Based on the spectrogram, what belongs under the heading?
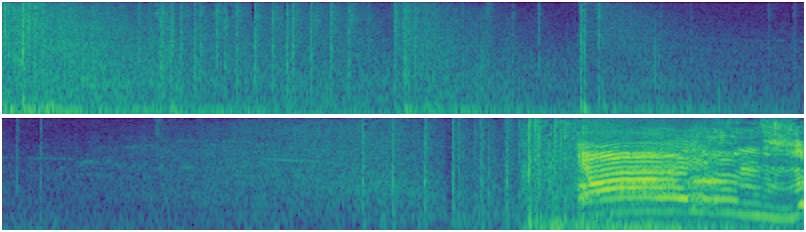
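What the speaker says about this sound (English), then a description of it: "Nice little bit of artillery right on the spawn there." Artillery and gunfire in a multiplayer war game, a string of loud thumping blasts and sharp reports that fade, then build to a heavy rolling barrage with whistling, sweeping tones at the end.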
